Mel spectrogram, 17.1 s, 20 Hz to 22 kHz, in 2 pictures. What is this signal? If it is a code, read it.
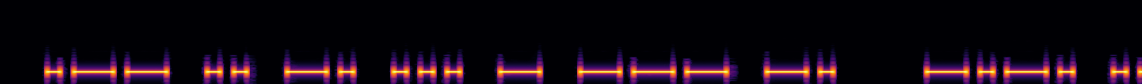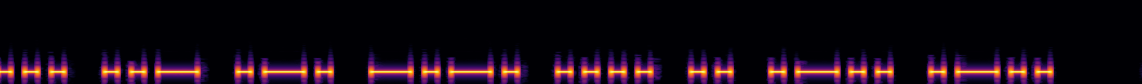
Morse code, heard as a keyed tone, about 12 wpm, 600 Hz. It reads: WINSTON CHURCHILL
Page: English quotations in CW (telegraphy - morse)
